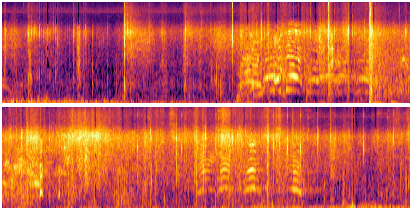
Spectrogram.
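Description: Voices calling out during an airsoft skirmish, with a few sharp clicks and pops of airsoft guns firing, the loudest snap about halfway through.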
